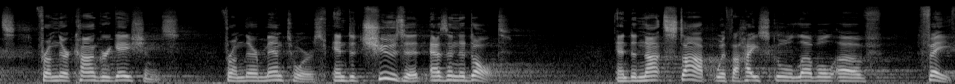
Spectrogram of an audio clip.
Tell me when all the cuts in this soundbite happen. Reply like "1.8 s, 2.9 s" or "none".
3.2 s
